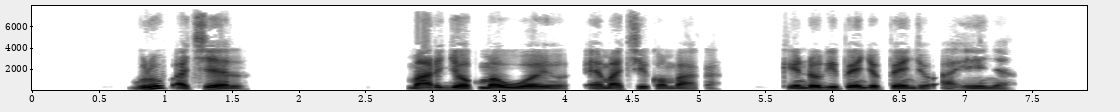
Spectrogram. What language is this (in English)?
Luo (Kenya and Tanzania)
